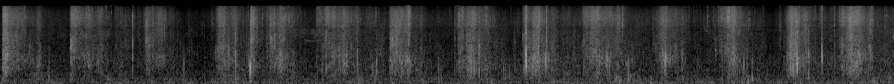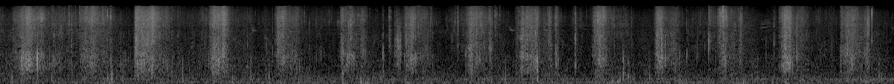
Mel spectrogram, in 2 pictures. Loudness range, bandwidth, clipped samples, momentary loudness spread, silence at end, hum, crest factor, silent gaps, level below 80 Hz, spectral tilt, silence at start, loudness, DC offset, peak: 4 LU; 17 kHz; under 0.1%; 11 LU; 0 s; none; 30 dB; none; -56 dBFS; 0.5 dB/octave; 0 s; -29 LUFS; under 0.1%; -2 dBFS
